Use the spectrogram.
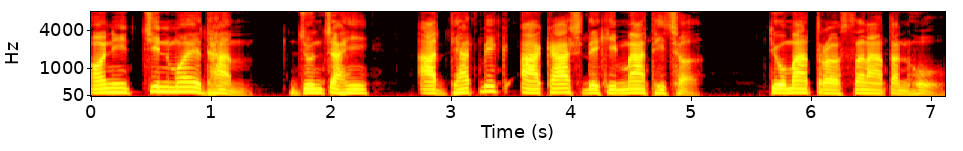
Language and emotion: Nepali, neutral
